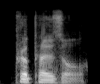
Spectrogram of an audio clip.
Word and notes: proposal: British English

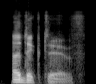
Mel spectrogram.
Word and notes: addictive: British English

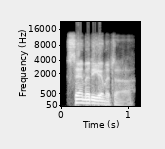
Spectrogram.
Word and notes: semidiameter: British English

